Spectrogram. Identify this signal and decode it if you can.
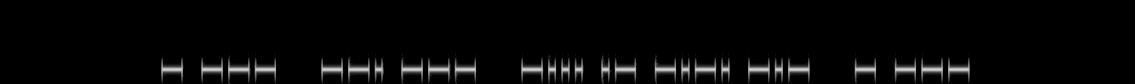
Morse code, heard as a keyed tone, about 18 wpm, 700 Hz. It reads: TO GO BACK TO
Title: Speed-Racing - Sets of 4 Words 15wpm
